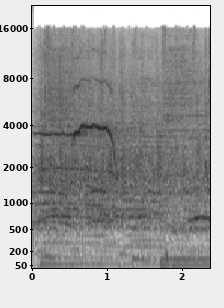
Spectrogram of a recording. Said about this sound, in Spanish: Vamos a recibir con un fuerte aplauso a mi papá, espiritual y físico,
